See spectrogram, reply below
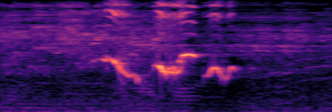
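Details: White-rumped shama singing as a lure for birds that went quiet after moulting: a short phrase of three or four swooping, falling whistles.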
